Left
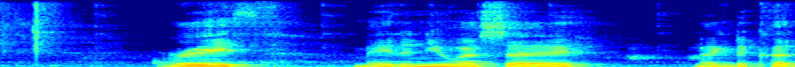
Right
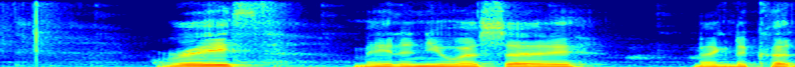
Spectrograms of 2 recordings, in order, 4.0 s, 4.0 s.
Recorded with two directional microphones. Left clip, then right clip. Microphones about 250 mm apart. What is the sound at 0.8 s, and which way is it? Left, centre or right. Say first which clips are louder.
Speech: right 8 dB; right.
